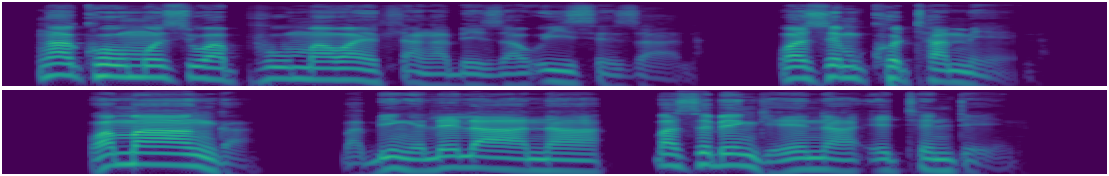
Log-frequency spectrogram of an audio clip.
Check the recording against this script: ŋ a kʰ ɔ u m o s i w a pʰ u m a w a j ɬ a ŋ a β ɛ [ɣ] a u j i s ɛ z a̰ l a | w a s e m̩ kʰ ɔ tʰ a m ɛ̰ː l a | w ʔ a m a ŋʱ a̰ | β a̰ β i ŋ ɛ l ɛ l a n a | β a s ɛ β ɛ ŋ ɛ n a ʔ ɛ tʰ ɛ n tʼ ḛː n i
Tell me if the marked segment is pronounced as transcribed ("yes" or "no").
no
